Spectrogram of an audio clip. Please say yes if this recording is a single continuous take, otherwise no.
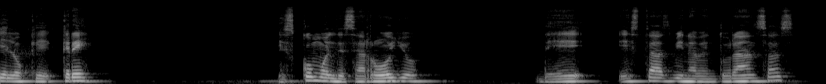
yes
